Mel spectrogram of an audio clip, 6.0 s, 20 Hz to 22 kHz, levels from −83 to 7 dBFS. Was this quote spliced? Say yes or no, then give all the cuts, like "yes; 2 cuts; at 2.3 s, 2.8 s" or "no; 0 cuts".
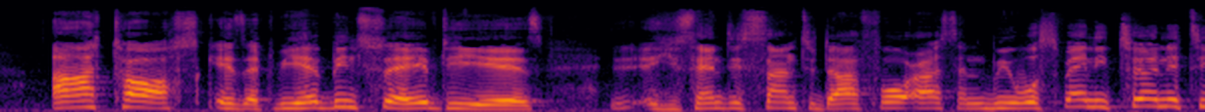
no; 0 cuts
